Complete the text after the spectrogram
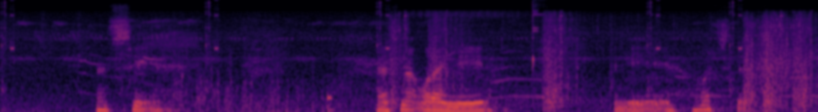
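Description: A man speaks casually into a close microphone.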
